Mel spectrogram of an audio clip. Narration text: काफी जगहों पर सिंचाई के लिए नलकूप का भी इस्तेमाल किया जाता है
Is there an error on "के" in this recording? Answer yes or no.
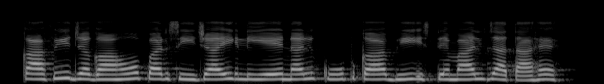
yes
